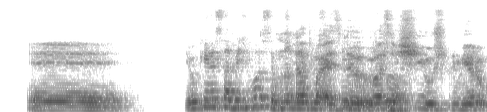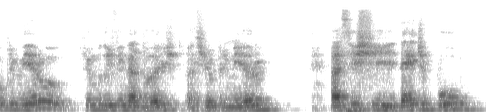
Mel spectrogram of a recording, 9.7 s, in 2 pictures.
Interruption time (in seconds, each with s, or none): 2.7 s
